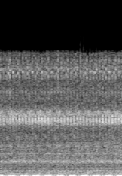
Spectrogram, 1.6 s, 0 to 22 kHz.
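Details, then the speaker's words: 2007 Lexus IS250 crank-no-start, possibly jump-started backwards, MAF, throttle-position and coil codes P0102–P0356, after repair: even steady idle with no misses or knocks; now running normally. "I think uh I think we fixed this guys I don't see a mass airflow thing in here but uh I'm confident that we fixed it in here yeah that's good"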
